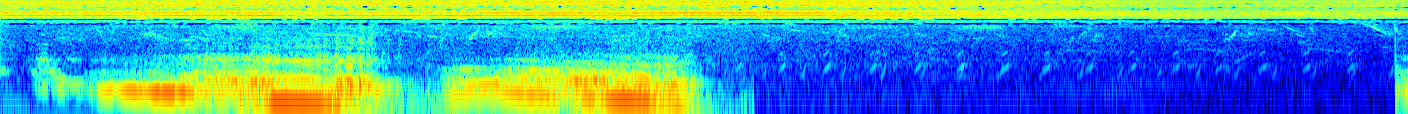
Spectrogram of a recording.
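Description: A lion lets out two deep, rumbling roars in quick succession, each swelling and then fading, followed by several seconds of near silence.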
